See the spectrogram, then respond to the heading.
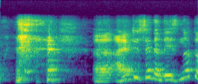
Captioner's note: chuckles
